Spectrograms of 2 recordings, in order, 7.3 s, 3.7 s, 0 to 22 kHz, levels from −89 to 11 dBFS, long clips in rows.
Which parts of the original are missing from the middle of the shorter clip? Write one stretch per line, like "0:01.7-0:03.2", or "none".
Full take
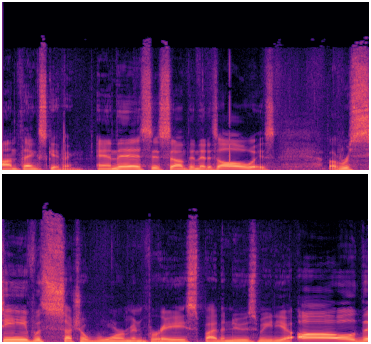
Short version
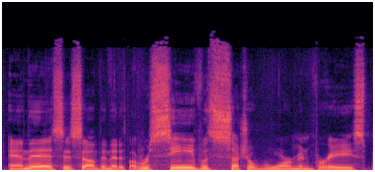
0:02.1-0:03.2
